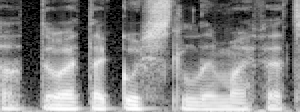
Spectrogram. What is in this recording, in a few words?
"gwystl", Welsh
